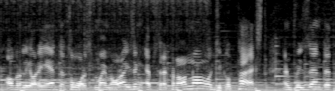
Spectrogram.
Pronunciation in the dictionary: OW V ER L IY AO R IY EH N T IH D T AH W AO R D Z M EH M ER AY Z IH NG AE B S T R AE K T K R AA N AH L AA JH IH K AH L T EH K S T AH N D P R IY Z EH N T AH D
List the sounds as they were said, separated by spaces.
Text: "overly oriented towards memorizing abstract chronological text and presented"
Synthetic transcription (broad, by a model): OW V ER L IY AO R IY EH N T IH D T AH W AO R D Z M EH M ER AY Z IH NG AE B S T R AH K K R AA N AH L AA JH IH K AH L T EH K S T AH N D P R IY Z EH N T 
